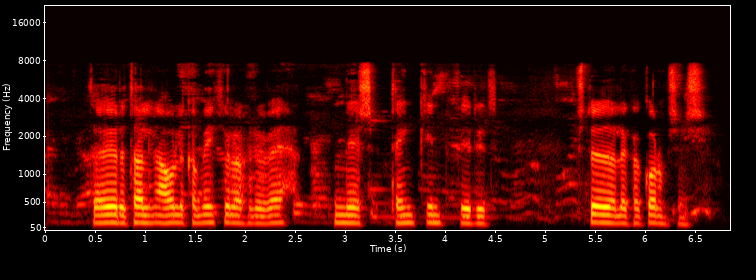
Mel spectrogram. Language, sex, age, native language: Icelandic, male, 40-49, Icelandic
